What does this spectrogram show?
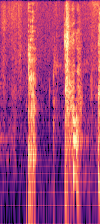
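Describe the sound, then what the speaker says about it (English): A person burps several times in short, guttural, croaking bursts, close and loud, spaced irregularly over a quiet background. "Even my burps are sounding unappetizing."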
